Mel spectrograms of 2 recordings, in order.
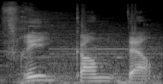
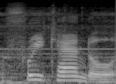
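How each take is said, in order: First: The word is said as one word, frikandel. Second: The word is said like English 'free candle'.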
